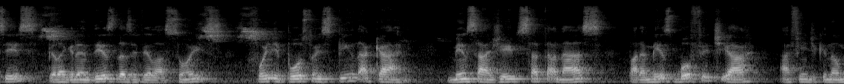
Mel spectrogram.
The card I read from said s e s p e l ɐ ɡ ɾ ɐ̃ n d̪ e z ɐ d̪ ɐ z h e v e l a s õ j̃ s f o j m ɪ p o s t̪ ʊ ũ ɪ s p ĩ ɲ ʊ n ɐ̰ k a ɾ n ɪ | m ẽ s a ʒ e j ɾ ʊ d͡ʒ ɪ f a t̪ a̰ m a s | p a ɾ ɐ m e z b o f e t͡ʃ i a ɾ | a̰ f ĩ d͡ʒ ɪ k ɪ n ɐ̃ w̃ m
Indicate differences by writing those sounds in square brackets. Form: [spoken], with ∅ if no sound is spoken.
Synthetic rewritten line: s e s p e l ɐ ɡ ɾ ɐ̃ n d̪ e z ɐ d̪ ɐ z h e v e l a s õ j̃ s f o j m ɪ p o s t̪ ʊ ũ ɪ s p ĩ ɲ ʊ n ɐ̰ k a ɾ n ɪ | m ẽ s a ʒ e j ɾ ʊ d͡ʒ ɪ [s] a t̪ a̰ [n] a s | p a ɾ ɐ m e z b o f e t͡ʃ i a ɾ | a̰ f ĩ d͡ʒ ɪ k ɪ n ɐ̃ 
